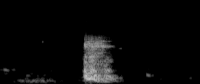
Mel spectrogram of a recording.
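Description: A man clearing his throat once, a short, loud burst about a second in.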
